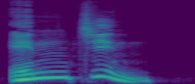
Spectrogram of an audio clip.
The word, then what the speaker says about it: enjin: Enjin. En is in the ninth tone. Enjin is in the second tone. High falling.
